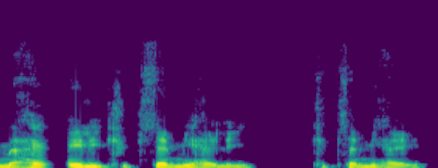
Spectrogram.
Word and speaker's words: Mihaly Csikszentmihalyi: Some of you might know the heard of Mihai, I think you pronounce it Mihaly Csikszentmihalyi.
